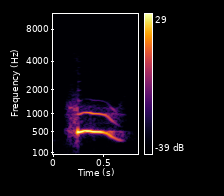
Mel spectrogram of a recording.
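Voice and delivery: high hooting owl call. Acted. Night noises for the kids, high owl hoot. Listing noisy night sounds.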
